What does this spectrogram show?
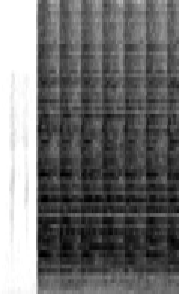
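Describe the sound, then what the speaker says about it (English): A stock exchange closing bell rings loud and close in a rapid, evenly repeating metallic clang that starts abruptly and continues without pause, with no voices over it. "that's the closing bell"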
